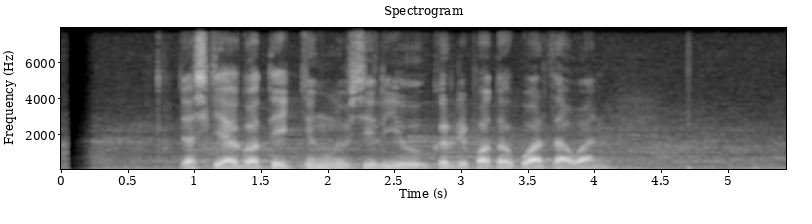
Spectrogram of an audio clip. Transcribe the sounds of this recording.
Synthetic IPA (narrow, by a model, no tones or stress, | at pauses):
d͡ʒaskiaɡot̪ɪk̚d͡ʒɨŋlusiliukɨrdipɔt̪ɔkuwart̪awan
